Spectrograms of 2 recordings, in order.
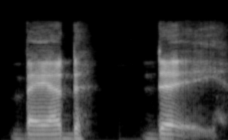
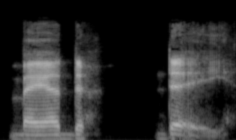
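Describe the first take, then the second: First: The D is fully released before the second word. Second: The D is fully released before the second word.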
